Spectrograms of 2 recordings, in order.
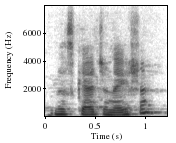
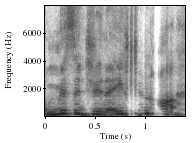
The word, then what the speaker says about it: miscegenation: Could be death by miscagination. By what, Carol? Miscagination. Miscagination. Oh, miscegenation. Yes, I didn't say it right.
